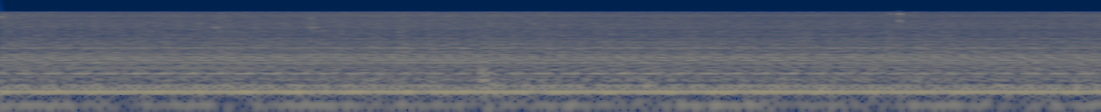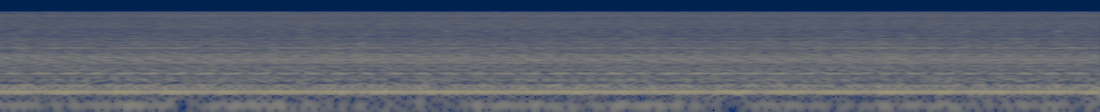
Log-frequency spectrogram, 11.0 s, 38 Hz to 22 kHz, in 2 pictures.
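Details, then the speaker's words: Tracheostomy suctioning demonstration with sterile suction catheter, intermittent suction applied by occluding the port with thumb while rotating and withdrawing, under 15 seconds: steady continuous motor hum and rattle of a portable suction unit; suction machine running. "apply intermittent suction by including the white port catheter with thumb and gently rotate catheter that is it as it is being withdrawn do not suction for more than 15 seconds at a time"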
